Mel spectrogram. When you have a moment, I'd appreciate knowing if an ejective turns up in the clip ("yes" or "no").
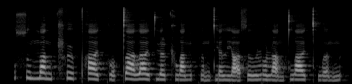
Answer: no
